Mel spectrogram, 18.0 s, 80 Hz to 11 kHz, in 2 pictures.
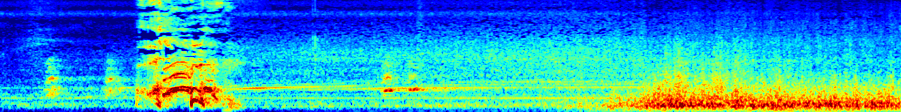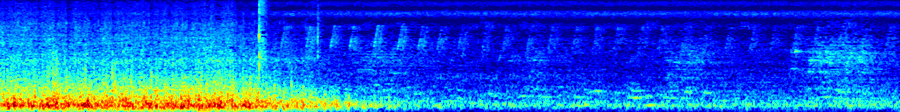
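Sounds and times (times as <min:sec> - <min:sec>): rush of air from fan blades: 0:00.0 - 0:13.0
fan motor hum: 0:00.0 - 0:13.8.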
